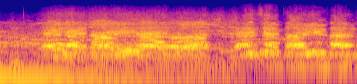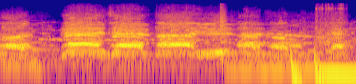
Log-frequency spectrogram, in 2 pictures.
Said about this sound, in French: L'image du jour, c'est une foule en délire.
